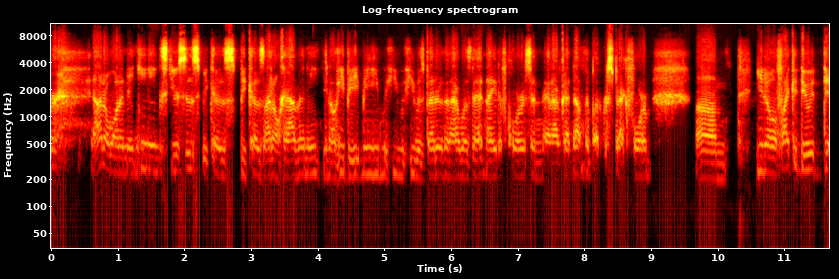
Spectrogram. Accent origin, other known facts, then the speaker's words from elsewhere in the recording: Midwest, United States; we come from the Midwest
